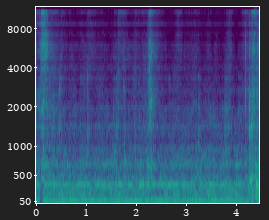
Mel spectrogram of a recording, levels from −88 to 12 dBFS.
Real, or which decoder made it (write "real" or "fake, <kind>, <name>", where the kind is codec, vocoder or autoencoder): fake, codec, HILCodec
